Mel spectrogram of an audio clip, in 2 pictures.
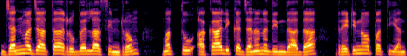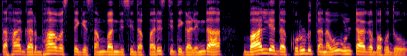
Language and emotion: Kannada, neutral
